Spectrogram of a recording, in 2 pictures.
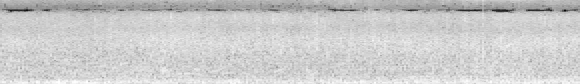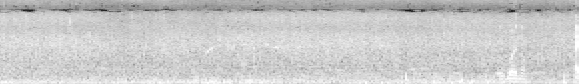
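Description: A crowd of men and women murmurs at a distance outdoors.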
